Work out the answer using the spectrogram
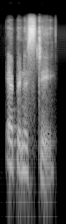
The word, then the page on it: epinasty: Indian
